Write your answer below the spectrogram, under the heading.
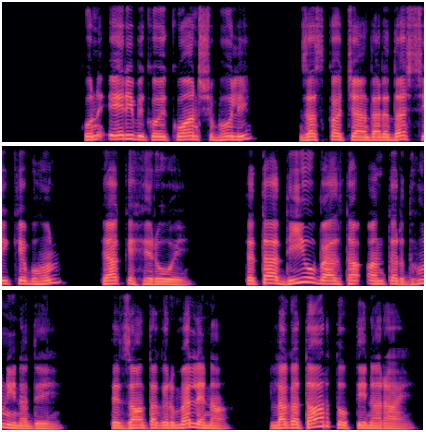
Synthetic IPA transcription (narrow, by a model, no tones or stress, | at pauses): kʊnʔeːɾibʱikoːikʋaːnʃbʱoːli | d͡zɐskat͡ʃɛ̃ːnd̪aɾed̪ɐʃsɪkʰːebʱoːn | t̪eaːkːeɦeɾoːe | t̪et̪ɛːd̪ijobɛːlt̪aʔɐ̃nt̪əɾd̪ʱuːɽ̃inɐd̪eːe | t̪ed͡zãːt̪̬ɐɡəɾmɛːlena | lɐɡaːt̪aːɾt̪oːp̚t̪inaɾaːeː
